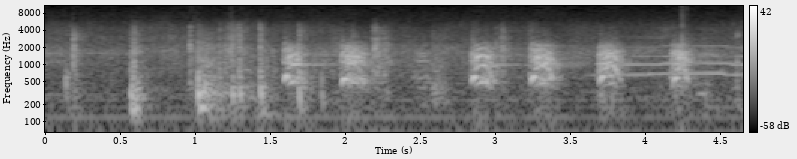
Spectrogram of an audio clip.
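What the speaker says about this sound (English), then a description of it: "You're not gonna let that dog in here." A dog indoors barks in a run of short, sharp yips and bows mixed with whimpering, the barks coming in regular bursts, fairly close and loud, with no talking over them.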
